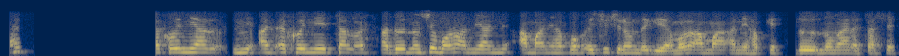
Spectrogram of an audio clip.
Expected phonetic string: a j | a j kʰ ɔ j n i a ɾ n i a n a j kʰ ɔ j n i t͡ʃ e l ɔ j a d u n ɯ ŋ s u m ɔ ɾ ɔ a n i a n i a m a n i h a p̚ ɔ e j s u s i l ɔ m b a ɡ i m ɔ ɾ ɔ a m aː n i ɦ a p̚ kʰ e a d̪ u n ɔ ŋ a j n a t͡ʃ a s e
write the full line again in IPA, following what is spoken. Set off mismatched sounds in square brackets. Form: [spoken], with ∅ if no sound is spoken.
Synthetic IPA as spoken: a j | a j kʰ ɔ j n i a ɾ n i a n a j kʰ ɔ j n i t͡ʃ [a] l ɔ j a d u n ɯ ŋ s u m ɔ ɾ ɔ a n i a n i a m a n i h a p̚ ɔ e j s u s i [ɾ] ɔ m [d] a ɡ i m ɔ ɾ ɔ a m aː n i ɦ a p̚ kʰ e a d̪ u n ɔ ŋ a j n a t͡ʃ a s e

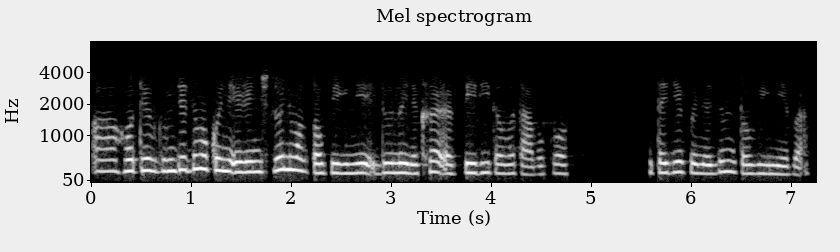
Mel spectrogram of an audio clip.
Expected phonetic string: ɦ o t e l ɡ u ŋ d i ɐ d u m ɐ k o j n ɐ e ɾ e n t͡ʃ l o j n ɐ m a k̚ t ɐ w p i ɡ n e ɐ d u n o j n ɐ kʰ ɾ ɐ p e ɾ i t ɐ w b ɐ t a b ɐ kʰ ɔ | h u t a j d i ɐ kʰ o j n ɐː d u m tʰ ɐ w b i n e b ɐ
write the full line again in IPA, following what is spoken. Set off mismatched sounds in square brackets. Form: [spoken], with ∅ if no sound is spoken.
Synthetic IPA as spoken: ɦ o t e l ɡ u [m] d i ɐ d u m ɐ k o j n ɐ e ɾ e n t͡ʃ l o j n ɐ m a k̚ t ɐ w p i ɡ n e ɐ d u n o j n ɐ kʰ ɾ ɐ p e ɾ i t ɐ w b ɐ t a b ɐ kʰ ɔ | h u t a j d i ɐ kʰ o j n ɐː d u m [t] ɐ w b i n e b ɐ

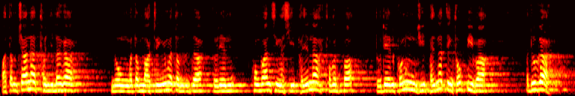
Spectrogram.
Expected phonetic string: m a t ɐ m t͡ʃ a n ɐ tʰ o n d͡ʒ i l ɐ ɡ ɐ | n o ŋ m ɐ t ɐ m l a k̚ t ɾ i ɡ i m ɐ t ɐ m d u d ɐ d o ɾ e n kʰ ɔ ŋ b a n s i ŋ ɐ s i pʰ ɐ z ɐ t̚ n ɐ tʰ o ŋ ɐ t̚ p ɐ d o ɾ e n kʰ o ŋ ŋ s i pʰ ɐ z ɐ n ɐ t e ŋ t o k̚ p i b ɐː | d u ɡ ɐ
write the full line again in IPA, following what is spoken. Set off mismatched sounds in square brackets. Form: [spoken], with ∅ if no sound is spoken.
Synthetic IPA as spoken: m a t ɐ m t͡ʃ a n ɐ tʰ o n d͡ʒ i l ɐ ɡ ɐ | n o ŋ m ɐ t ɐ m l a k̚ t ɾ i [ŋ] i m ɐ t ɐ m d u d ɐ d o ɾ e n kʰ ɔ ŋ b a n s i ŋ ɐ s i pʰ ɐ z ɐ [∅] n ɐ tʰ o ŋ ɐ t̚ p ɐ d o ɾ e n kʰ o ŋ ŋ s i pʰ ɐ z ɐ n ɐ t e ŋ [tʰ] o k̚ p i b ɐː | d u ɡ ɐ

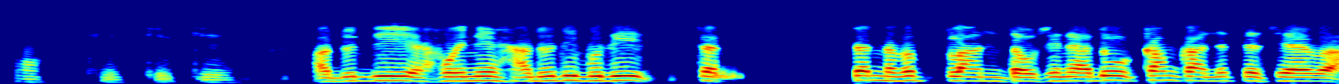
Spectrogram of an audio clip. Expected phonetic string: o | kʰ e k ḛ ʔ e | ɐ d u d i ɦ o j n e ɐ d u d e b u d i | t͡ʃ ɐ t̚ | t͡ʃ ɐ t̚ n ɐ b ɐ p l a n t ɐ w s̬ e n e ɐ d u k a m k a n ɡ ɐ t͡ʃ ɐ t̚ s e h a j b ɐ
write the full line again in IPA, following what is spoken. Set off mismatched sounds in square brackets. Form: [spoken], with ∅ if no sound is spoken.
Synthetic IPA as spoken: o | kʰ e k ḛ [k] e | ɐ d u d i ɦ o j n e ɐ d u d [i] b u d i | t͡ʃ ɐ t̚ | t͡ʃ ɐ t̚ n ɐ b ɐ p l a n t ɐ w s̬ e n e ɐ d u k a m k a n [d] ɐ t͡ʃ ɐ t̚ s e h a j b ɐ

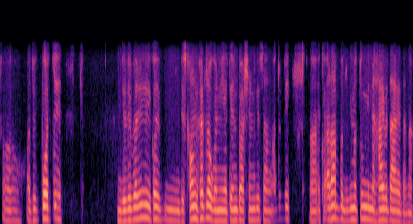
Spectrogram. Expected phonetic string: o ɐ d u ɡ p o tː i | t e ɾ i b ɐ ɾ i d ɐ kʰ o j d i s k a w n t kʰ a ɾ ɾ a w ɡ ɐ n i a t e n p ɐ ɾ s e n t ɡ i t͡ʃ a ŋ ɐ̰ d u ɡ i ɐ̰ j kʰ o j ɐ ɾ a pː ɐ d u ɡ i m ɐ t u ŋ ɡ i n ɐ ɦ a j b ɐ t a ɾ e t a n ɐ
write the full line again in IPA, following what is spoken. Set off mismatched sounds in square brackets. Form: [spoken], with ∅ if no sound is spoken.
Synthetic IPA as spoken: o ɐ d u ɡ p o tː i | [d] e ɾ i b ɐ ɾ i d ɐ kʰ o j d i s k a w n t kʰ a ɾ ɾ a w ɡ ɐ n i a t e n p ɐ ɾ s e n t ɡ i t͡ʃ a ŋ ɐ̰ d u [d] i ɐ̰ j kʰ o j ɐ ɾ a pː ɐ d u ɡ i m ɐ t u ŋ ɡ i n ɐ ɦ a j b ɐ t a ɾ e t a n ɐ

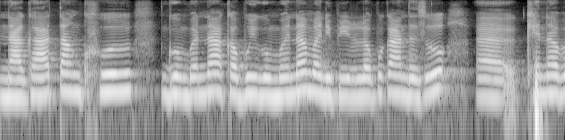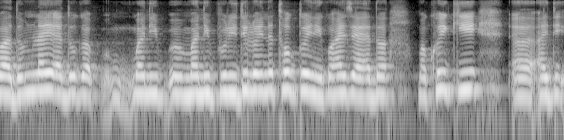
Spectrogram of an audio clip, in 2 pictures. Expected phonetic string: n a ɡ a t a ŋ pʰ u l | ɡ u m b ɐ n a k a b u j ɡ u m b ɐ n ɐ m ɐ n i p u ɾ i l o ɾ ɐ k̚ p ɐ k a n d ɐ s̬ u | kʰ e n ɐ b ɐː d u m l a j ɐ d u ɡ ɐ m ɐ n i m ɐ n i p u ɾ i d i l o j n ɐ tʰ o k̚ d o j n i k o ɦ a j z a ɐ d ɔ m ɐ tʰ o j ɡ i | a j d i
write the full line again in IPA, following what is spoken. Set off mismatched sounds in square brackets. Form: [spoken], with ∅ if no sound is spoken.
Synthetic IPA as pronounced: n a ɡ a t a ŋ [kʰ] u l | ɡ u m b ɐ n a k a b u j ɡ u m b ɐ n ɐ m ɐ n i p u ɾ i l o [l] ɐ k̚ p ɐ k a n d ɐ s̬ u | kʰ e n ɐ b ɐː d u m l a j ɐ d u ɡ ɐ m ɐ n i m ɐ n i p u ɾ i d i l o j n ɐ tʰ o k̚ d o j n i k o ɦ a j z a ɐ d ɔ m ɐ [kʰ] o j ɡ i | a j d i

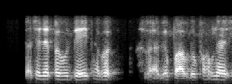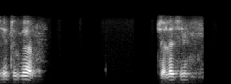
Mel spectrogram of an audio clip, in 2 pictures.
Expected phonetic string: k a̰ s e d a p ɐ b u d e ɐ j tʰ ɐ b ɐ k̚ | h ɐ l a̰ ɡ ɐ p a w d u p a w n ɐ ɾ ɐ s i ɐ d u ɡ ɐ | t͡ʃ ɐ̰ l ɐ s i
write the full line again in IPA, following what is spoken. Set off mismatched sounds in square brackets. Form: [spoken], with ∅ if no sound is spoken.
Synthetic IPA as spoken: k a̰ s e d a p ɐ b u d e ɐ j tʰ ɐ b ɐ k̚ | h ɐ l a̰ ɡ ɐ p a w d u [pʰ] a w n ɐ ɾ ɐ s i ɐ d u ɡ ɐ | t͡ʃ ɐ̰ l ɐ s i

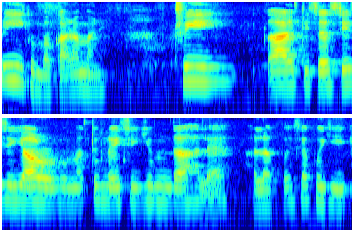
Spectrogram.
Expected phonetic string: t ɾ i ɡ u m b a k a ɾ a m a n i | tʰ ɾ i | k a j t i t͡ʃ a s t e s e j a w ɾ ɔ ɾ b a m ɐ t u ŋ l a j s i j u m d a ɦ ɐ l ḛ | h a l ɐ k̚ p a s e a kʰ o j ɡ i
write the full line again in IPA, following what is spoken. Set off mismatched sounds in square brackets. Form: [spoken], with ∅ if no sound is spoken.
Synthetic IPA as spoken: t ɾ i ɡ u m b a k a ɾ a m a n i | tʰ ɾ i | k a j t i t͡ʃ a s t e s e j a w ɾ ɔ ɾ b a m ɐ t u ŋ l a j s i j u m d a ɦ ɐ l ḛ | h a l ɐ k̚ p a s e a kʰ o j ɡ i

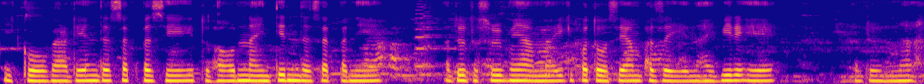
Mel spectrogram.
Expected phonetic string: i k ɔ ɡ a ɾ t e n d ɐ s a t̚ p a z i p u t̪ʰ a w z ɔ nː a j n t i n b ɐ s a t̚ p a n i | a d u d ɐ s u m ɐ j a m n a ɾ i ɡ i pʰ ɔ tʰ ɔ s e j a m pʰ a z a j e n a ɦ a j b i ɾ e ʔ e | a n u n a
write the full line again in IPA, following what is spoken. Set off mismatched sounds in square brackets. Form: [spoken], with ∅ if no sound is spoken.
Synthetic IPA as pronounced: i k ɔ ɡ a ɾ [d] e n d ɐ s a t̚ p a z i [t] u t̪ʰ a w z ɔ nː a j n t i n [d] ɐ s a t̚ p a n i | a d u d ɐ s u m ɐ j a m n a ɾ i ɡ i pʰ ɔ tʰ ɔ s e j a m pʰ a z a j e n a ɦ a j b i ɾ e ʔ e | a [d] u n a

